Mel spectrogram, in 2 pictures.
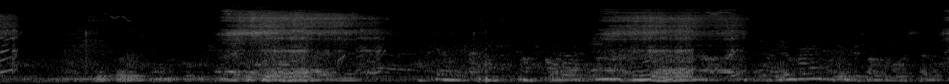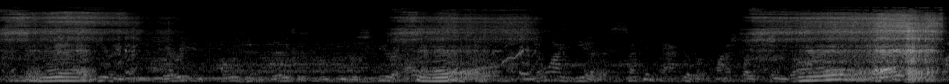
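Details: Adult man (a father) snoring: loud, rough snores on each breath in, about four breaths a minute.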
